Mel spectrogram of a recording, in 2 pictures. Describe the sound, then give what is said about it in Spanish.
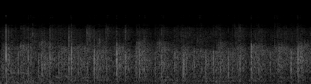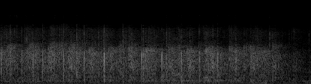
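Sustained audience applause, a dense wash of many hands clapping at a steady loud level for about eight seconds before easing off slightly at the end. “Yo creo que un aplauso.”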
